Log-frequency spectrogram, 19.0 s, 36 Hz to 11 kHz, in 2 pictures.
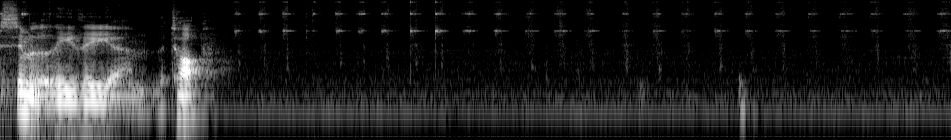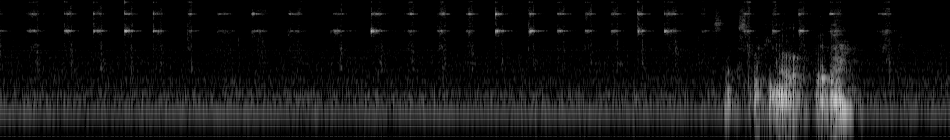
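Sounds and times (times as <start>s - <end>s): toothbrush scrubbing metal part: 2.3s - 18.5s.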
